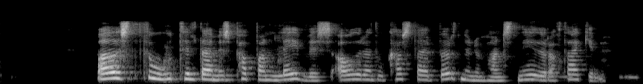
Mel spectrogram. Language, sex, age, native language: Icelandic, female, 40-49, Icelandic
